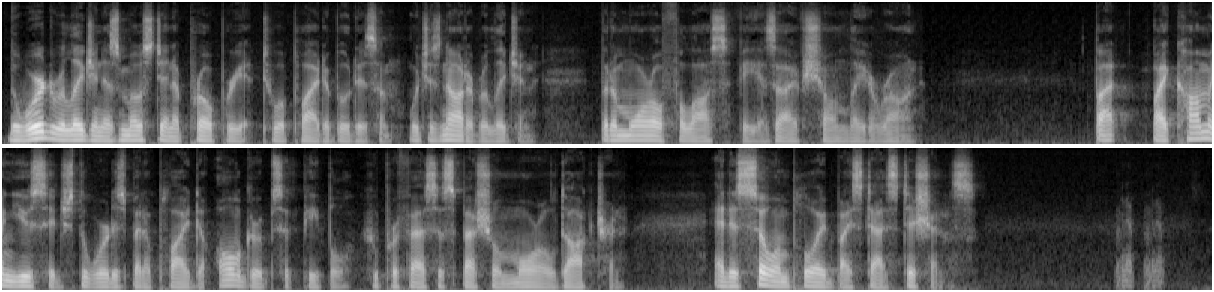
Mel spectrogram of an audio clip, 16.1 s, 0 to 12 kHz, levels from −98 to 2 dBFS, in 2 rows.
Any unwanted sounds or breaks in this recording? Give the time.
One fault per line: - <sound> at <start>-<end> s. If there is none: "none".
- laugh at 15.5-15.8 s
